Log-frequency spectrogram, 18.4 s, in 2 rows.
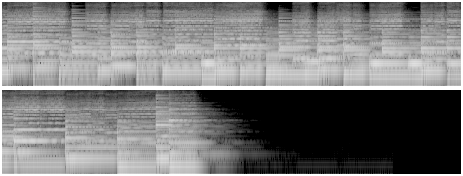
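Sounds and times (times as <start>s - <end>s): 
cello duet: 0.0s - 13.4s.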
